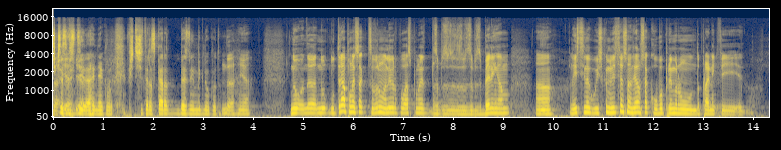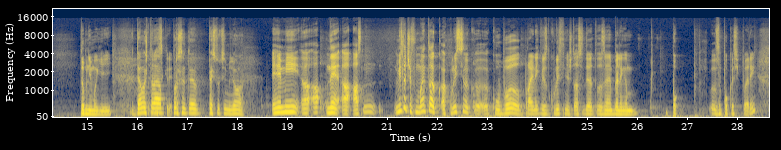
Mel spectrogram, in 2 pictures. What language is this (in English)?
Bulgarian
